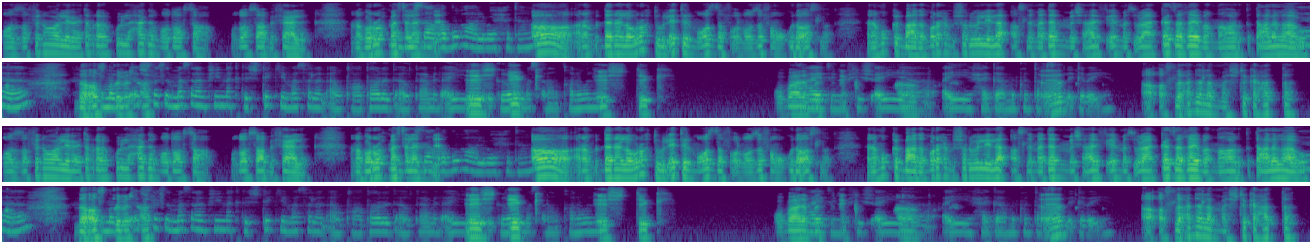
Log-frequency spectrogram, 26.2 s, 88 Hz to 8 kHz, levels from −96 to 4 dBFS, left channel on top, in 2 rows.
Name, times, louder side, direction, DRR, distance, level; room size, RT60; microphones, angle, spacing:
voice 1, 0.0-4.4 5.3-13.0 13.5-14.5 17.7-18.3 19.0-19.7 20.8-21.2 22.0-22.2 23.5-23.7 24.5-26.0, right 2 dB, 55° right, 1.2 m, -30 dB
voice 2, 3.9-5.4 12.8-13.4 14.1-19.1 21.0-24.2, left 4 dB, 75° left, 0.6 m, -39 dB
2.7 x 2.4 x 3.8 m
head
